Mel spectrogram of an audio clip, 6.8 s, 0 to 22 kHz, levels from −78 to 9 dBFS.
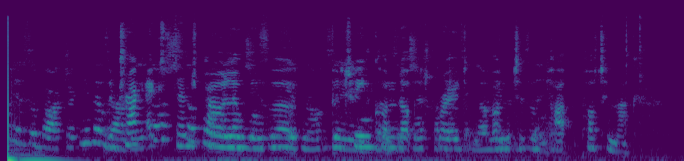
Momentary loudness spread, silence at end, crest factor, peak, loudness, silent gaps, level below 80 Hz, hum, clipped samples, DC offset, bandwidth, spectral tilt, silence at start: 11 LU; 0.4 s; 30 dB; -8 dBFS; -40 LUFS; none; -54 dBFS; none; under 0.1%; under 0.1%; 16.5 kHz; -3 dB/octave; 0.05 s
